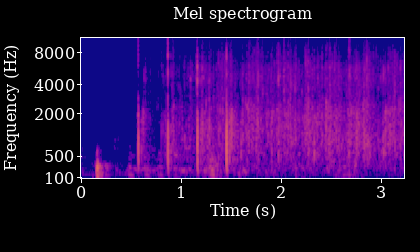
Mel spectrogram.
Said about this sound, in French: En revanche, moi j'ai deux bras, deux mains, hein, et on va applaudir.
